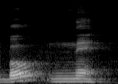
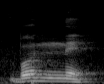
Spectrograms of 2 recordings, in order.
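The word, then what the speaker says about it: bonnet: encontramos la ete ok Al final de la palabra boné se escribe con et pero no se pronuncia e escucha Cómo se dice bone bone por qué porque esta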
